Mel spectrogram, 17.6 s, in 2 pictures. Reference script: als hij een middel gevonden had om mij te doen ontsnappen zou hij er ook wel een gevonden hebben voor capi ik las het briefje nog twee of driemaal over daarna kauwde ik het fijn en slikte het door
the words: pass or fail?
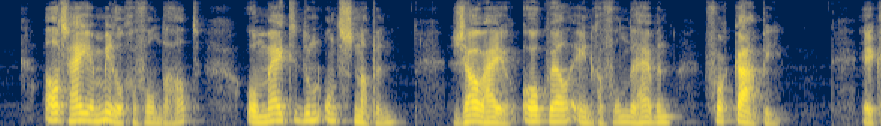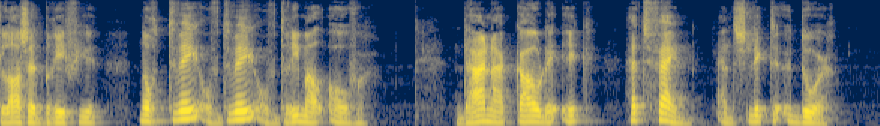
fail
